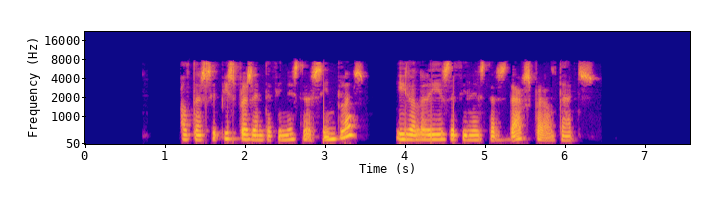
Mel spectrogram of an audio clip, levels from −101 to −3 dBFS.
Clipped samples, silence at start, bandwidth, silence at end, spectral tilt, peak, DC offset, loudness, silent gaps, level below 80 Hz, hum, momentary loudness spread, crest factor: under 0.1%; 1.2 s; 8 kHz; 1.2 s; -3.5 dB/octave; -2 dBFS; under 0.1%; -18 LUFS; 3.69-3.87 s; -58 dBFS; none; 7 LU; 18 dB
